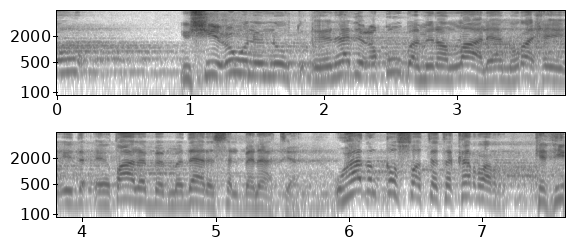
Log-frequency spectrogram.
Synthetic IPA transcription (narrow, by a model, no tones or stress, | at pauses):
jʊʃiːʕuːnʔɪnːʊanːhaːðiʕʊquːbamɪnɑlˤːɑːlɪʔanːʊɾˤɑːħt̪ˤɑːlɪbmad̪aːɾɪsalbana̰ːt̪ja̰ʕniwhaːðilqɨsˤːɑt̪at̪akɑrˤːɑɾˤ | kaθiː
